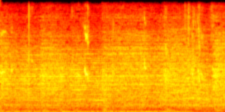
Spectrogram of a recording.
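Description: Arena game sound: a steady crowd hum with music playing, and a basketball being dribbled on the hardwood court.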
